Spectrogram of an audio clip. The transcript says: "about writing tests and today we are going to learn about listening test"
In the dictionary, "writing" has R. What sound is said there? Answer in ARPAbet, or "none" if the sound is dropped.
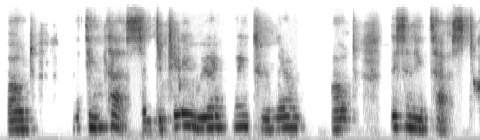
L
